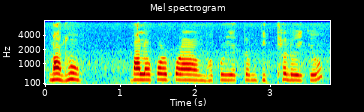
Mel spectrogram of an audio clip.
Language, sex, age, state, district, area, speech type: Assamese, female, 60+, Assam, Nagaon, rural, spontaneous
